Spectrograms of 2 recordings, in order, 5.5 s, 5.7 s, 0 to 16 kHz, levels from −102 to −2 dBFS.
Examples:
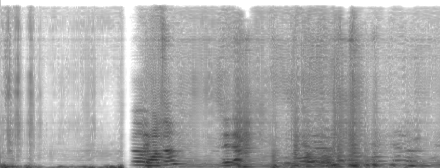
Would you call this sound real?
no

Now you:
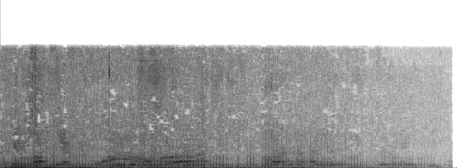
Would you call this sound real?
yes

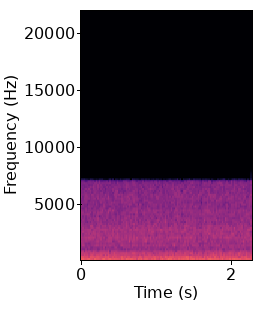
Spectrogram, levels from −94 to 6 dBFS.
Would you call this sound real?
yes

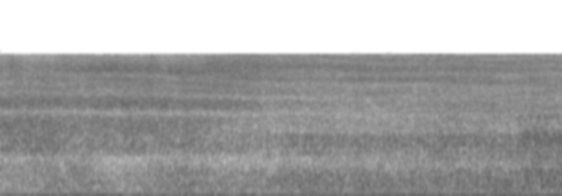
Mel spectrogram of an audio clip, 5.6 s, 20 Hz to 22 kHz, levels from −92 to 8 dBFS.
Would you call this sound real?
yes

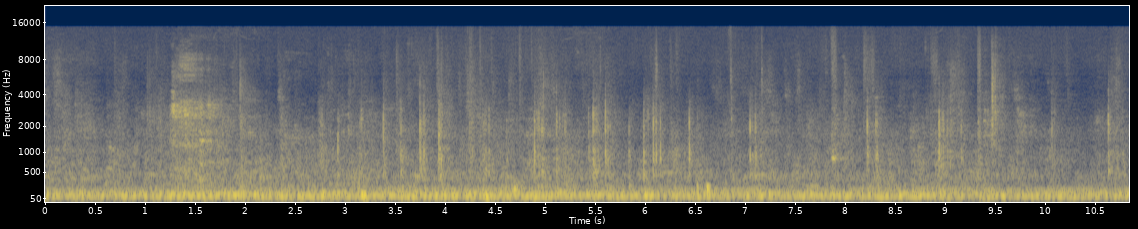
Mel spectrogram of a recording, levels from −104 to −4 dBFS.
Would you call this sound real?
yes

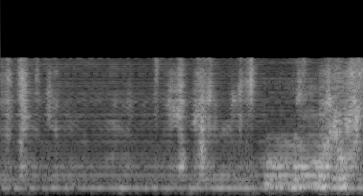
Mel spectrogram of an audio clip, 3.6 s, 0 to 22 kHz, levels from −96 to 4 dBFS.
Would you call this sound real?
no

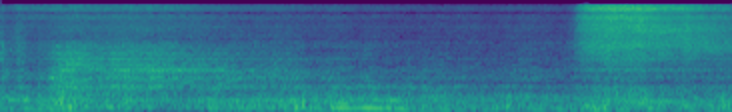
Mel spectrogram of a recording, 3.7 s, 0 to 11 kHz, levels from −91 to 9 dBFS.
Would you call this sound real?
no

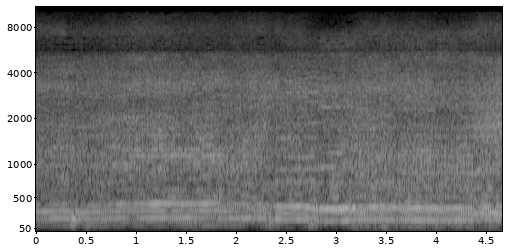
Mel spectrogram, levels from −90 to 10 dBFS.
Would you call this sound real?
no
